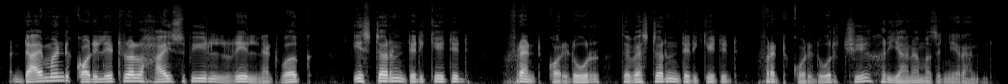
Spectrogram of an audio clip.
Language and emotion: Kashmiri, neutral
